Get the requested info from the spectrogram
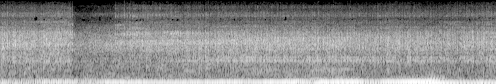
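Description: An engine running with a low, steady hum that rises in pitch in the second half and falls back near the end, under the hiss of an angle grinder cutting metal, which pauses briefly about a second in.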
